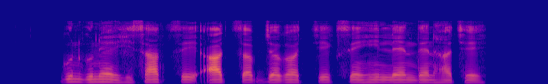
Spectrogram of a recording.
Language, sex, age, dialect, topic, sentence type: Magahi, male, 25-30, Northeastern/Surjapuri, banking, statement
